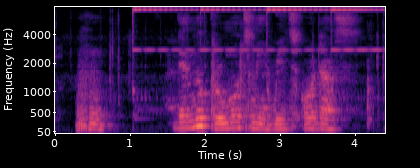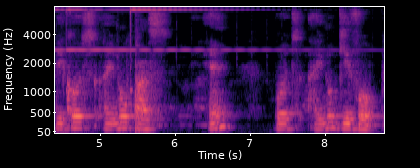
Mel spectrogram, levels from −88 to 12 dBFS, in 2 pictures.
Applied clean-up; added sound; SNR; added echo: none; Clock; 8 dB; reverberation time 0.2 s.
